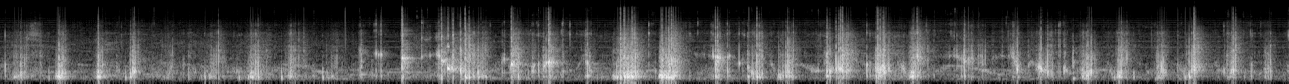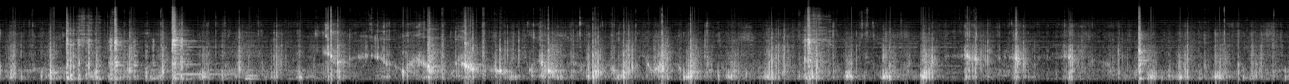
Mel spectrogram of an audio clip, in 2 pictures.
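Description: Close-miked chewing of hard baked clay pieces: many sharp crunches and clicks in quick succession as the clay is bitten and ground between the teeth.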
